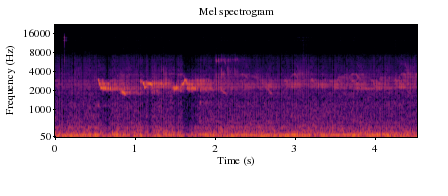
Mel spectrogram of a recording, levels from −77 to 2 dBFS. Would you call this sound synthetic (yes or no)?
yes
